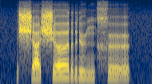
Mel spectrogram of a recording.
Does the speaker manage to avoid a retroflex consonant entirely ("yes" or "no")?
yes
